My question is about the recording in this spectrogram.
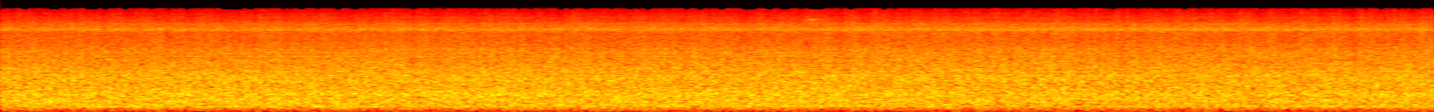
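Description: Steady, even hiss with a faint high-pitched whine running through it, the background noise of an old film's soundtrack, with no machine rhythm in it.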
